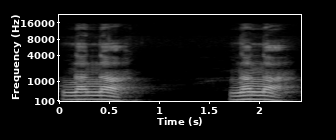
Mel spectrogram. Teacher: ਬਿਲਕੁਲ ਸਿੰਪਲ ਜਿਹੇ ਤਰੀਕੇ ਦੇ ਨਾਲ, ਜਿਵੇਂ ਆਪਾਂ ਕੱਕਾ ਬੋਲਦੇ ਹਾਂ, ਖੱਖਾ ਬੋਲਦੇ ਹਾਂ, ਗੱਗਾ ਬੋਲਦੇ ਹਾਂ, ਘੱਗਾ ਬੋਲਦੇ ਹਾਂ, ਇਸੇ ਤਰ੍ਹਾਂ ঙ ਬੋਲਿਆ ਜਾਵੇਗਾ। ਬਸ ਸਿਰਫ ਨੱਕ ਦੇ ਰਾਹੀਂ ਆਵਾਜ਼ ਬਾਹਰ ਕੱਢਣੀ ਹੈ। ਅਨੁਨਾਸਕੀ ਅੱਖਰ ਹਨ ਇਹ ਦੋਵੇਂ।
